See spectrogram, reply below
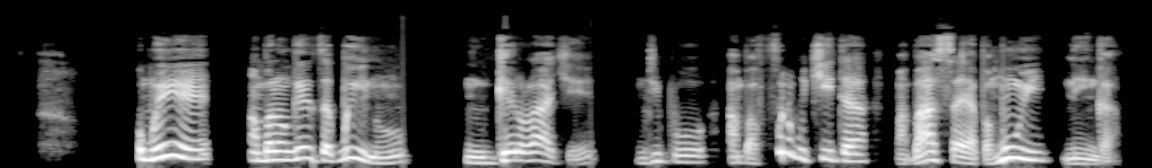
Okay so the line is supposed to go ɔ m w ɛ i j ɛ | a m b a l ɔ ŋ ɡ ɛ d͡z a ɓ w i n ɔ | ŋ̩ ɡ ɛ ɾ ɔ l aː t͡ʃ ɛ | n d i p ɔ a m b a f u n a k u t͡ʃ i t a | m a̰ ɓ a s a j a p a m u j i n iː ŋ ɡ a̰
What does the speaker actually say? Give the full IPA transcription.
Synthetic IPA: ɔ m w ɛ i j ɛ | a m b a l ɔ ŋ ɡ ɛ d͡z a ɓ w i n ɔ | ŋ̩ ɡ ɛ ɾ ɔ l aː t͡ʃ ɛ | n d i p ɔ a m b a f u n a k u t͡ʃ i t a | m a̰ ɓ a s a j a p a m u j i n iː ŋ ɡ a̰

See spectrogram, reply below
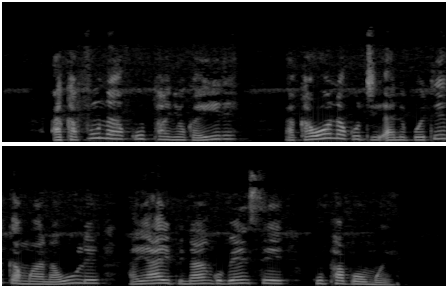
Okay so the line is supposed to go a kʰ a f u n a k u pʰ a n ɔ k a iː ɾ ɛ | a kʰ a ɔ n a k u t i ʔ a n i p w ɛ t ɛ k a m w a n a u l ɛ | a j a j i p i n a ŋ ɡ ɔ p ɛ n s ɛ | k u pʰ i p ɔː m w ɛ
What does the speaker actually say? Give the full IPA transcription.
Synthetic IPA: a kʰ a f u n a k u pʰ a ɲ ɔ k a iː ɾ ɛ | a kʰ a ɔ n a k u t i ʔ a n i p w ɛ t ɛ k a m w a n a u l ɛ | a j a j i p i n a ŋ ɡ ɔ p ɛ n s ɛ | k u pʰ a p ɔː m w ɛ

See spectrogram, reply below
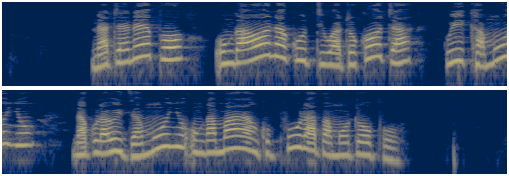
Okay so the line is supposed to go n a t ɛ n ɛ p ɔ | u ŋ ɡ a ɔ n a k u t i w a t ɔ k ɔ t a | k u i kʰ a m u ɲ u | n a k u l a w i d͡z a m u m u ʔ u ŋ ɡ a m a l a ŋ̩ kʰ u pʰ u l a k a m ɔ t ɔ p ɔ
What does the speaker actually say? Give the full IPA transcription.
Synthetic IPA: n a t ɛ n ɛ p ɔ | u ŋ ɡ a ɔ n a k u t i w a t ɔ k ɔ t a | k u i kʰ a m u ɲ u | n a k u l a w i d͡z a m u ɲ u ʔ u ŋ ɡ a m a l a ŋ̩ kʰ u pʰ u l a p a m ɔ t ɔː p ɔ

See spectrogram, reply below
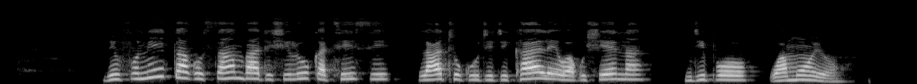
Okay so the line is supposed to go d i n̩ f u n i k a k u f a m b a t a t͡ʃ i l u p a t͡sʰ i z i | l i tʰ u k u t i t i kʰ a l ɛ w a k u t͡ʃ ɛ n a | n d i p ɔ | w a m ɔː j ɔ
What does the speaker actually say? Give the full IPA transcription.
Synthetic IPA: d i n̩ f u n i k a k u s a m b a t i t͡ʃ i l u k a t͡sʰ i s i | l a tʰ u k u t i t i kʰ a l ɛ w a k u t͡ʃ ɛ n a | n d i p ɔ | w a m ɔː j ɔ

